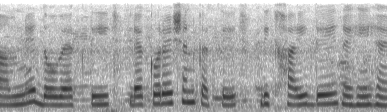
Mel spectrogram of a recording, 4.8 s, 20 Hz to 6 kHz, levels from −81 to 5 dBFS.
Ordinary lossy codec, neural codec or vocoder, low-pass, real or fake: none; none; 5.4 kHz; real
